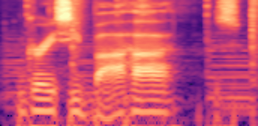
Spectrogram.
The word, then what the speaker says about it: Gracie Barra: force use the force imagine thinking R sounds like an H so weird it's always funny to me when you still when you hear people who do Jiu Jitsu pronounce Gracie Baja Gracie Barra but I kind of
